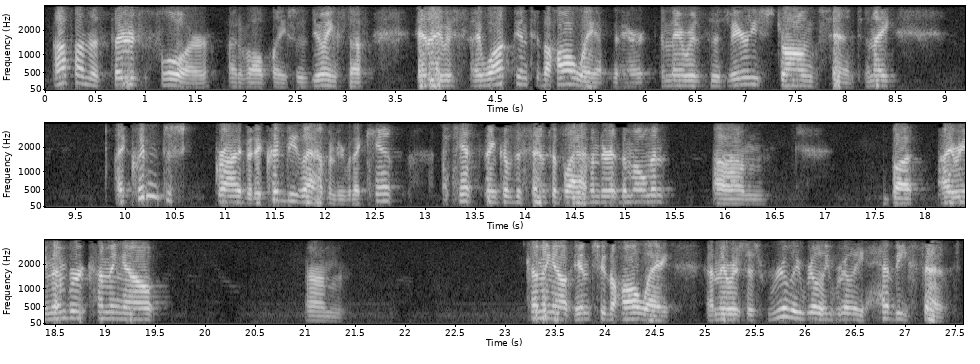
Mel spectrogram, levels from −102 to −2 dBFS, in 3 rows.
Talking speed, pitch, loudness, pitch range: 155 wpm, 160 Hz, -21 LUFS, 135-180 Hz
